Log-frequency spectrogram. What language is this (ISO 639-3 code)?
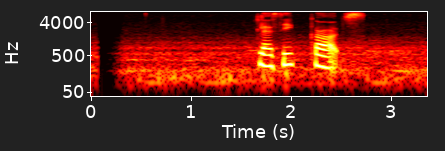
sin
